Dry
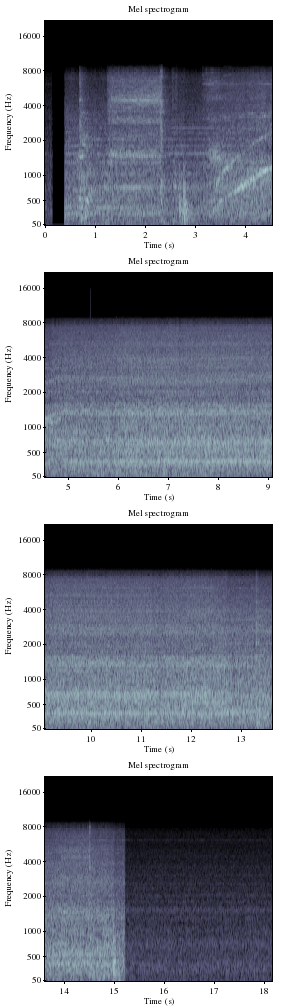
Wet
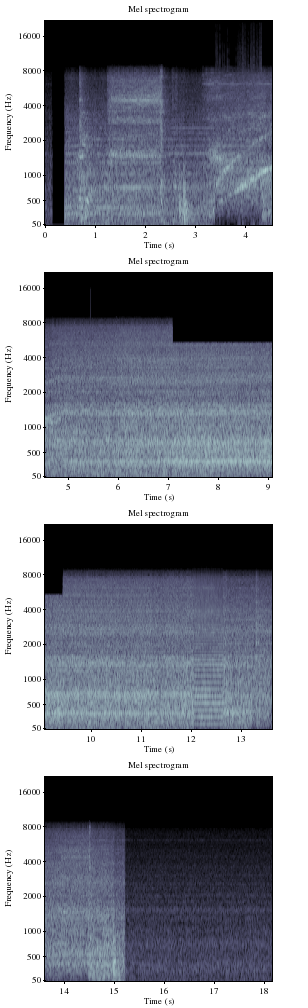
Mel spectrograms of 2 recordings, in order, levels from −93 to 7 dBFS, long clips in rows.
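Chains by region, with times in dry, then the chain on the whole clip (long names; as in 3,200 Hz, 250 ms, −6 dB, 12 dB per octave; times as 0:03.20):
0:03.39–0:04.34: high-pass filter 760 Hz + hard clipping −21.5 dBFS + double-tracking delay 24 ms −4 dB
0:07.09–0:09.44: linear-phase brick-wall low-pass 5,300 Hz + parametric band 350 Hz +3 dB 1.8 octaves
0:12.05–0:12.64: phases set to zero 134 Hz + highs frequency-modulated by the lows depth 0.19 ms
0:13.21–0:14.48: high-pass filter 55 Hz + low-shelf EQ 390 Hz −10.5 dB
whole clip: no processing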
